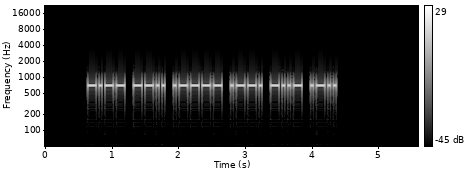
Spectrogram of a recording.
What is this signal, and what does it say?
Morse code, heard as a keyed tone, about 28 wpm, 700 Hz. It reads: YZ1PXL
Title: DXCC-100 Call Signs - 6 Characters - Repeated 3x - 28wpm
